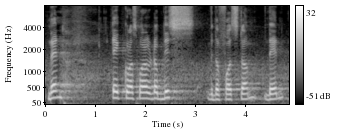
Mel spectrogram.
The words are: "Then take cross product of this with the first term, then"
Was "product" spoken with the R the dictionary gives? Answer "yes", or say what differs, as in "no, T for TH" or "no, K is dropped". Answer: no, R is dropped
